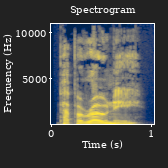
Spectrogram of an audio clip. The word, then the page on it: pepperoni: British English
